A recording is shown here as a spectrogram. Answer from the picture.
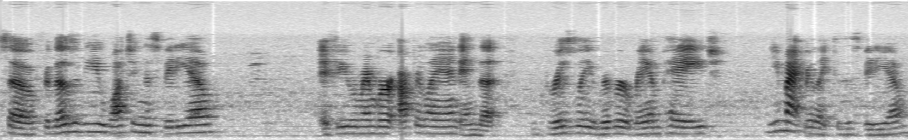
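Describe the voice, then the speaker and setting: A woman with a Tennessee accent talks at a moderate pace in a fairly low pitch with ordinary pitch variation over noticeable background noise. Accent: Southern US (Tennessee). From US South, Tennessee (Smyrna, near Nashville). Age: 30s. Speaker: video blogger. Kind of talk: casual rant to camera.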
